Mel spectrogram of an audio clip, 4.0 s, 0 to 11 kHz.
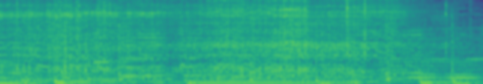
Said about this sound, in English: A pint of heavy cream, and I'm gonna add to it 1/2 cup confectioner sugar. Just gonna whip this until it gets nice and stiff.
